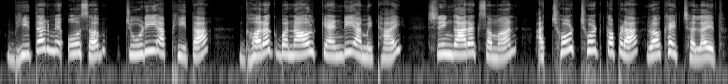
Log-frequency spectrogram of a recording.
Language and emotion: Maithili, neutral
